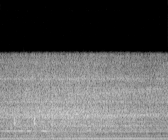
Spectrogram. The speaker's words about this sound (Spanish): una buena bulchaco metralla con el tubo de escape bien cortado para que haga más ruido.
